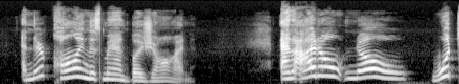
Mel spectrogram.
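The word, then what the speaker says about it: Bijan: who named him that his name is actually bajon what bajon and here's where this gets really interesting he calls himself be yeah remixed it remixed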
